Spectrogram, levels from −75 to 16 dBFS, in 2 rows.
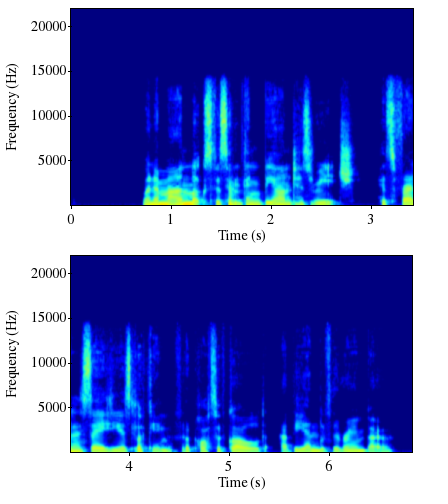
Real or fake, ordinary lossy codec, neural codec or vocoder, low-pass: fake; none; codec, 32 kHz, 1.9 kbps, SNAC; 14.4 kHz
